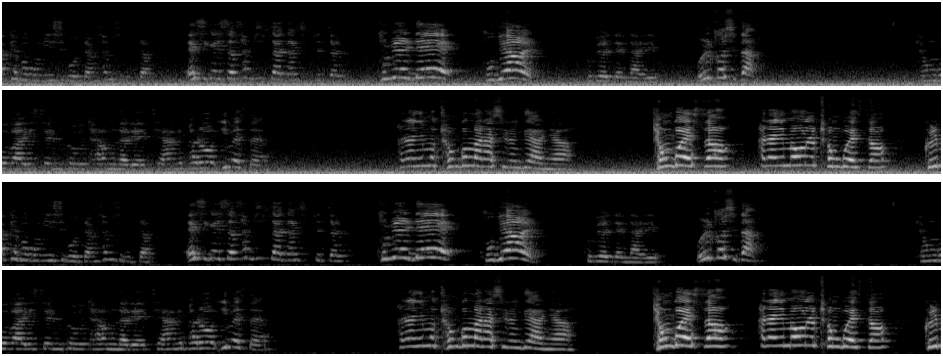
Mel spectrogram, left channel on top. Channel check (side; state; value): left; noise; rumble, 3 dB below the sound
